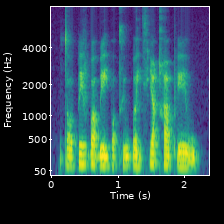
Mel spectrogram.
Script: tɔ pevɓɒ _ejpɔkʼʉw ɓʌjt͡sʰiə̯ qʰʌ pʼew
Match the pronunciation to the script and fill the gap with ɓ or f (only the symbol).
ɓ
